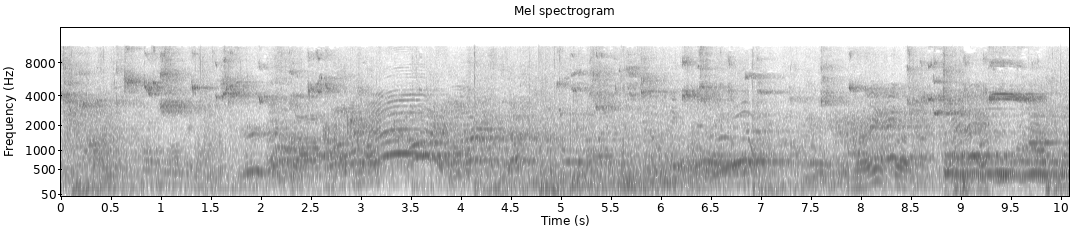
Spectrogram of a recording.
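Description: Live sound of a basketball game in a school gym: the ball bouncing on the court amid players' and spectators' voices, echoing in the hall. Near the end, steady tones of background music come in.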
